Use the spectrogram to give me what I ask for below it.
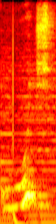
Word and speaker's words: Łódź: On va un peu le prononcer comme wo. Et par exemple, un mot qui commence par cette lettre-là, on a la ville Łódź.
